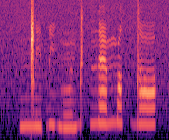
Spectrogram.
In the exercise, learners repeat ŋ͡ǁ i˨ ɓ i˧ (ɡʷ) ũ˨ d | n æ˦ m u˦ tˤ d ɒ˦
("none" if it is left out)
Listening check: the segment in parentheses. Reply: ɡ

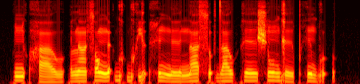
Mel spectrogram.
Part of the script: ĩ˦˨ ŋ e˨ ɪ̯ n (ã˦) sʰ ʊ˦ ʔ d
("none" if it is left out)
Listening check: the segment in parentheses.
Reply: ä˦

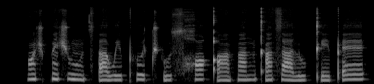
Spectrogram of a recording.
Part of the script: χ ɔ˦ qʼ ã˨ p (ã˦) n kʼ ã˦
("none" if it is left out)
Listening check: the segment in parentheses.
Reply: ã˦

